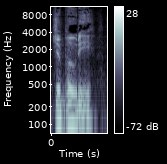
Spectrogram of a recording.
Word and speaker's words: Djibouti: It is spelled where you could pronounce it Djibouti. – Yeah. – But it's just Djibouti. I think the D is silent.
